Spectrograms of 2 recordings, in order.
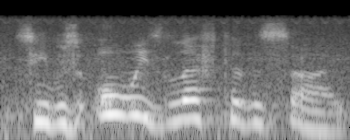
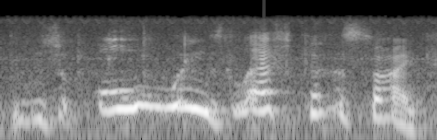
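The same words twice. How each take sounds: First: Said in the usual way. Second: "always" lifted high and drawn out, whole line slower; pleading emphasis. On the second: Acted. Rabbi urging listeners about a boy left out, slow higher emphasis on "always". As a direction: lean hard on "always", slow and higher, pained.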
